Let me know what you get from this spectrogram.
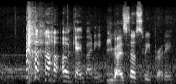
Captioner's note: laughs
